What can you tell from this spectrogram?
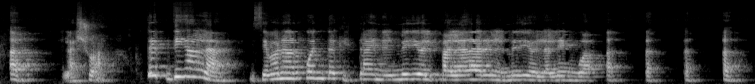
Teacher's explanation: here okay in the middle can you see somewhere here yes not in the front not at the back but in the center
